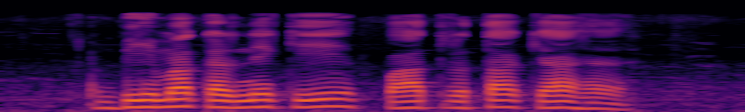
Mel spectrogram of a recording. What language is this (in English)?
Hindi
